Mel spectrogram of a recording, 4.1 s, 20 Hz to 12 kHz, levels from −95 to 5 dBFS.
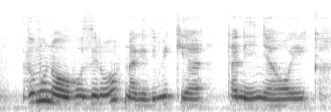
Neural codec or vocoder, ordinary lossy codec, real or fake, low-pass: none; none; real; 10.8 kHz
